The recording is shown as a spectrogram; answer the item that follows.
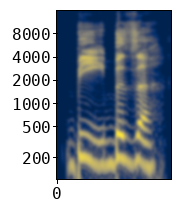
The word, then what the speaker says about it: Bieber: mispronouncing it you will stop you will stop mispronouncing his name Bieber Bieber oh my God shout out to him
